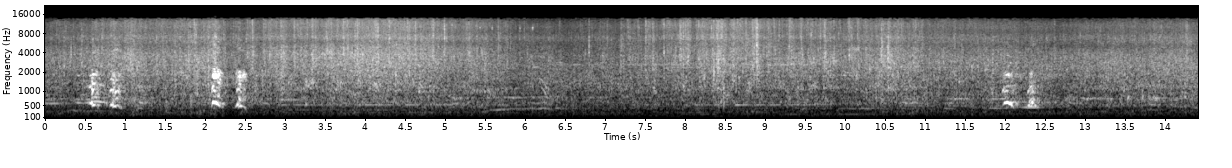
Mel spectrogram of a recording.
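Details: Giant Schnauzer Lili, age 11, cooling down after swimming sprints, runs at Sunset Beach with a ball in her mouth while barking. Short, muffled barks come in pairs near the start and again later, over a steady rushing background.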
